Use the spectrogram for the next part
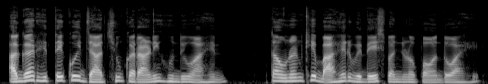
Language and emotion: Sindhi, neutral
